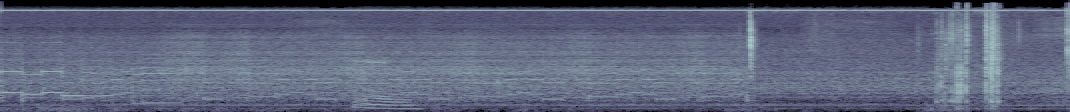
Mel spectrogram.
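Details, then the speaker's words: ColecoVision on a TV after its power switch was cleaned: game tunes play over a constant surf-like rushing hiss; the RF modulator adjustment screws are the next thing to check. "Alright, well, sounds like there's an ocean in there."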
